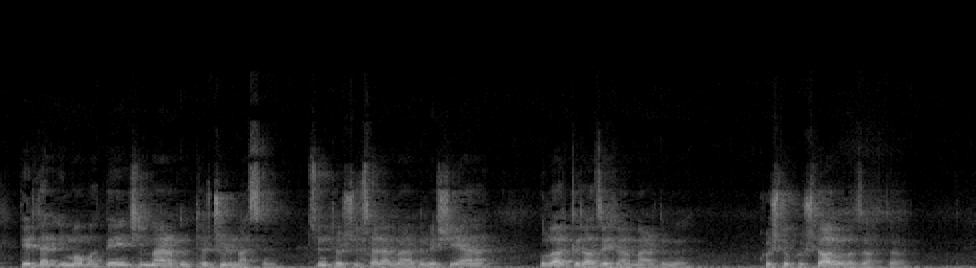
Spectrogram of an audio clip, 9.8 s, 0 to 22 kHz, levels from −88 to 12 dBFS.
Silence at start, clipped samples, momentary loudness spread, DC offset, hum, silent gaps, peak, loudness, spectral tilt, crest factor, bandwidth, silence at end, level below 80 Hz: 0 s; under 0.1%; 15 LU; under 0.1%; none; none; -10 dBFS; -29 LUFS; -5.5 dB/octave; 18 dB; 12.5 kHz; 0 s; -58 dBFS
